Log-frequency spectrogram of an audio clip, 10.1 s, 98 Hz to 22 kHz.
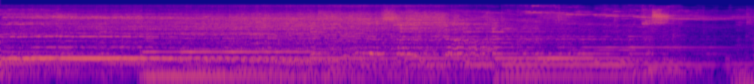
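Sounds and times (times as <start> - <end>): sustained keyboard chord: 1.7 - 10.0.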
